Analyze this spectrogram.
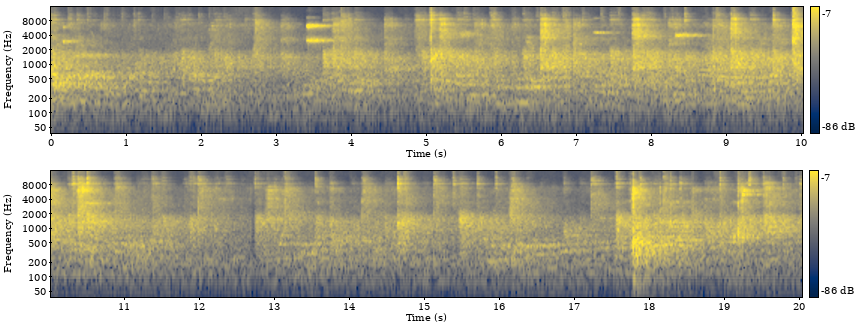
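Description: Table tennis ball clicking off the table and the bats in quick exchanges, each click with a brief ping, with short gaps between points.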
